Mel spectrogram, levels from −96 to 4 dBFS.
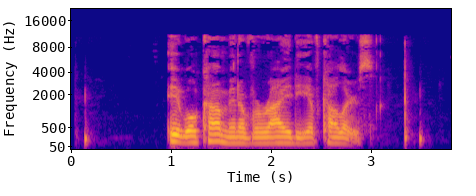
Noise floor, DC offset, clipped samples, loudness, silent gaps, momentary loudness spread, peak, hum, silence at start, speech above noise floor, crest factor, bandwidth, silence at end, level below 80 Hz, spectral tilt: -77 dBFS; under 0.1%; under 0.1%; -17 LUFS; none; 19 LU; -2 dBFS; none; 0.95 s; 61 dB; 18 dB; 11.5 kHz; 0.45 s; -66 dBFS; -5.5 dB/octave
